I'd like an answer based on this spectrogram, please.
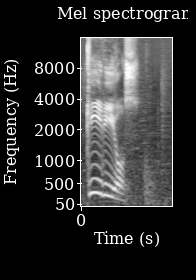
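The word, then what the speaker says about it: κύριος: En griego, la palabra que se usa es Kyrios.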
